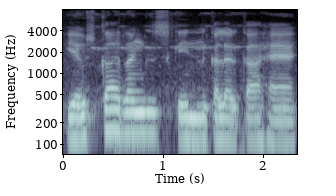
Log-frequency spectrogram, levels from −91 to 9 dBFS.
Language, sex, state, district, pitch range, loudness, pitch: Hindi, male, Punjab, Fazilka, 115-140 Hz, -14 LUFS, 120 Hz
